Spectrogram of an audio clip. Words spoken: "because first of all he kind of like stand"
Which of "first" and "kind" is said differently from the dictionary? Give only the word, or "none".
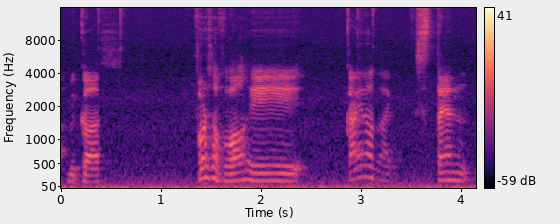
first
